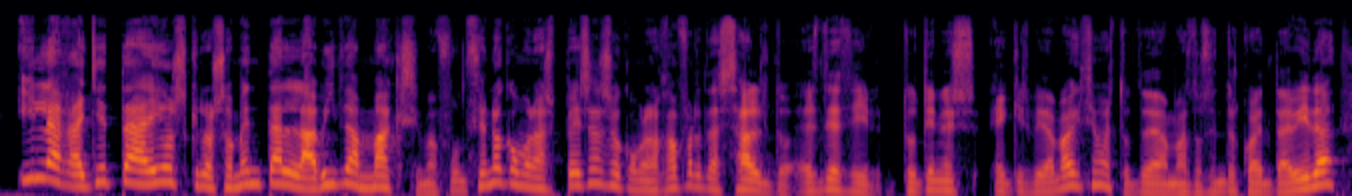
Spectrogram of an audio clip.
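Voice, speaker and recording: A man's voice: sits high, big pitch swings, quick pace, few pauses. A young man from Spain with a Spanish accent, talking casually to viewers as he explains a game build and plays. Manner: chatty, addresses viewers as cracks and chavales. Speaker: gaming YouTuber. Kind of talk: casual gameplay commentary.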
